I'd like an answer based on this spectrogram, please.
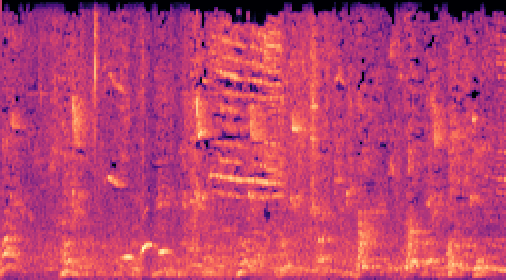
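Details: Border Collie giving a string of short, squeaky whimpers and yips, with brief rising and falling high notes coming irregularly over a steady rustling background.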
